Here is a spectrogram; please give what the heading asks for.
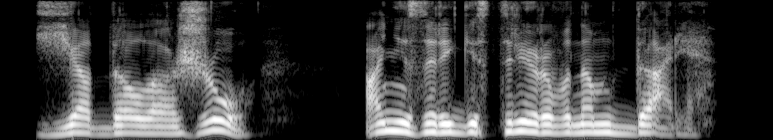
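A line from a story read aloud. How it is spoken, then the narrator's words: Spiteful promise. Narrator (Russian): злобно пообещал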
